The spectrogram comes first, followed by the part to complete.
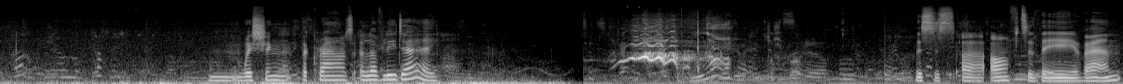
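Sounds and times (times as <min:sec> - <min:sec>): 
people's voices: 0:00.0 - 0:11.2
speech: 0:02.1 - 0:04.6, 0:09.2 - 0:11.2
horse neighing at an outdoor event: 0:06.1 - 0:07.4.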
